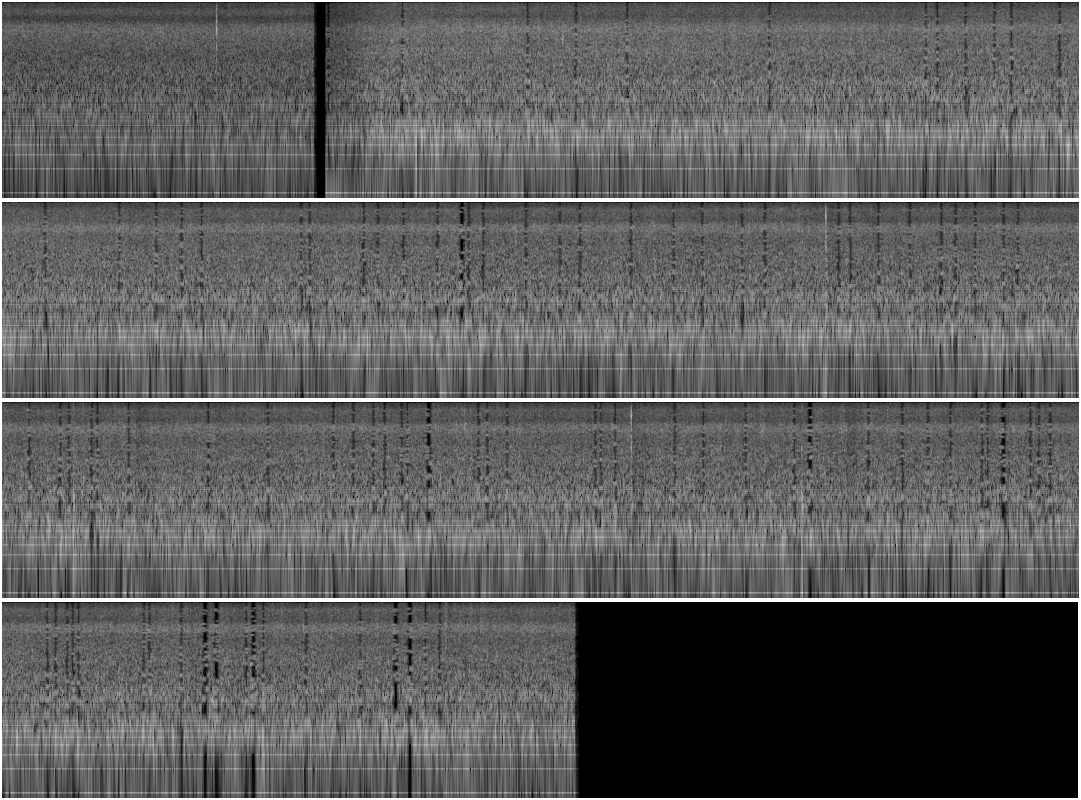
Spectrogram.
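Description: Mountain stream running and splashing over rocks, a steady rush of water. It breaks off for an instant about two seconds in, then runs on slightly louder until it cuts off suddenly near the end.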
